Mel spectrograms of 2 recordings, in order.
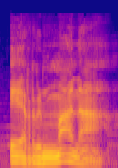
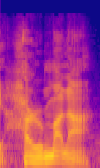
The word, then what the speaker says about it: hermana: Now don't forget, you don't pronounce the H. It sounds hermana. You don't say hermana.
